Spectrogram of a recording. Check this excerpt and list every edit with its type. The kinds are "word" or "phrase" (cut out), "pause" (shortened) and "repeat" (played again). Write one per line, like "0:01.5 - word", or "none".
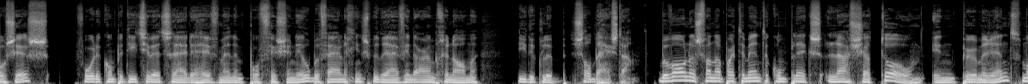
0:06.4 - pause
